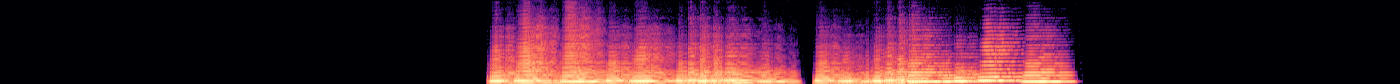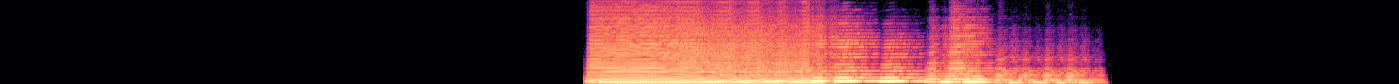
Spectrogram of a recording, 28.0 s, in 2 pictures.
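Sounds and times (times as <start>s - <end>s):
horn: 4.9s - 10.8s, 19.8s - 25.1s.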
